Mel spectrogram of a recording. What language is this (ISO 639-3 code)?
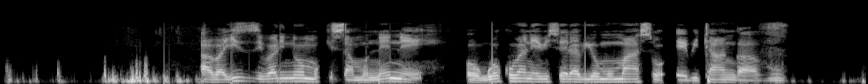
lug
